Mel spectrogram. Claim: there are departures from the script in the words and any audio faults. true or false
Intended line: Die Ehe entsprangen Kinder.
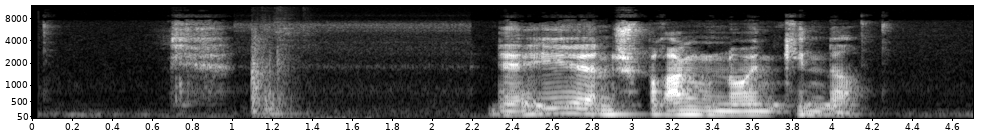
true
